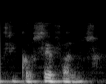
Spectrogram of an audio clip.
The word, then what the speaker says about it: Trichocephalus: El agente etiológico de esta tricocefalosis o tricuriasis es el Trichuris trichiura, también llamado trichocephalus, pero se pronuncia tricocefalus, trichiura, ¿no?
